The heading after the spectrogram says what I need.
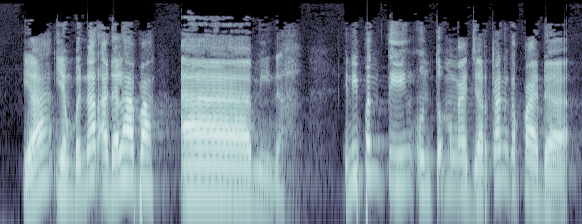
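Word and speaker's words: آمنة: Aminah. Ini penting untuk mengajarkan kepada anak-anak kita, untuk mengajarkan hal-hal yang dasar dengan pengucapan yang benar. Ya, ibunya Nabi bukan Aminah tapi Aminah.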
